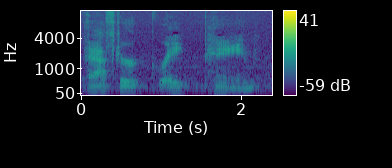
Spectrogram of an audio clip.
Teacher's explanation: you get what's called a spondee, which is two stresses in a row, instead of a stress and an unstressed syllable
